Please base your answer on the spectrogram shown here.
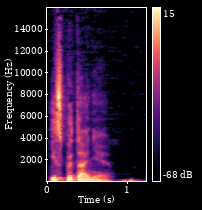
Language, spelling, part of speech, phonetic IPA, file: Russian, испытание, noun, [ɪspɨˈtanʲɪje], Ru-испытание.ogg
- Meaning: 1. trial, test 2. examination 3. ordeal, trials and tribulations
